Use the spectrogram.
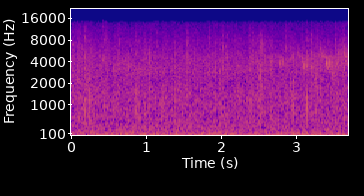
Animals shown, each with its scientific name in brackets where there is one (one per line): Ovenbird (Seiurus aurocapilla)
